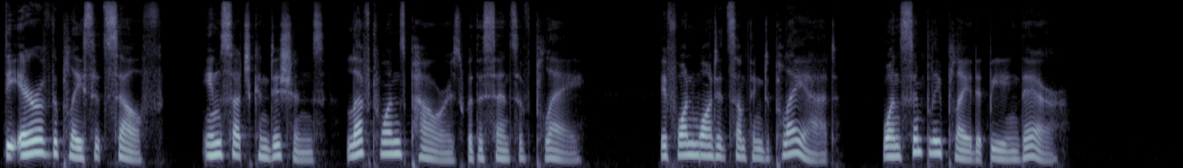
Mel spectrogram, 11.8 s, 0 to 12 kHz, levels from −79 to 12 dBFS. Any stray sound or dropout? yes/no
no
